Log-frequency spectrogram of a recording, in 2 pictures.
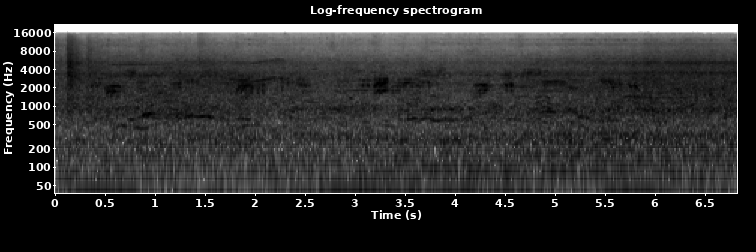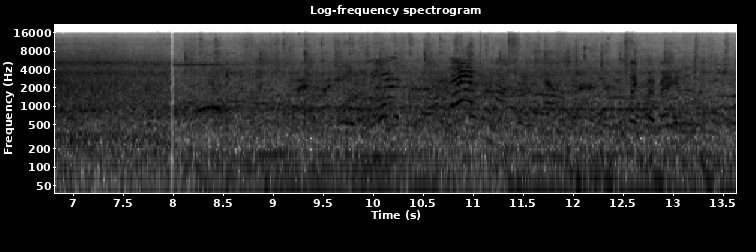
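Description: Cars drive by on a street.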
